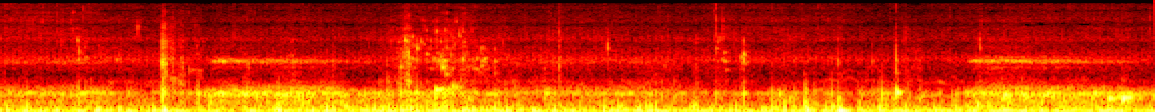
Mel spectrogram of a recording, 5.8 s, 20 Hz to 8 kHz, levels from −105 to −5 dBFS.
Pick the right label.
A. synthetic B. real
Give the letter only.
B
